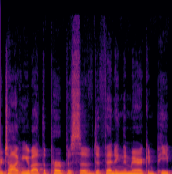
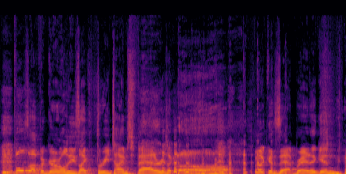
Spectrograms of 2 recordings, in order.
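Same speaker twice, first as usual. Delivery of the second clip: excited laughing; 8 semitones higher than usual. Real, not acted. Laughing riff about disguise.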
